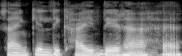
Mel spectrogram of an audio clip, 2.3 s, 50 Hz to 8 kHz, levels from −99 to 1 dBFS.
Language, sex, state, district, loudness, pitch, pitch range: Hindi, male, Bihar, Patna, -13 LUFS, 120 Hz, 115-130 Hz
